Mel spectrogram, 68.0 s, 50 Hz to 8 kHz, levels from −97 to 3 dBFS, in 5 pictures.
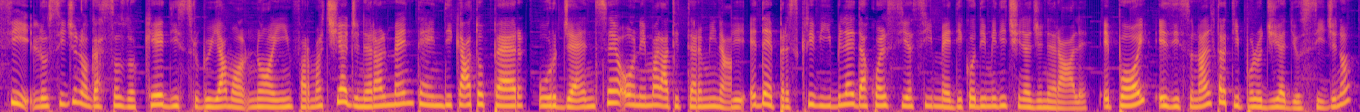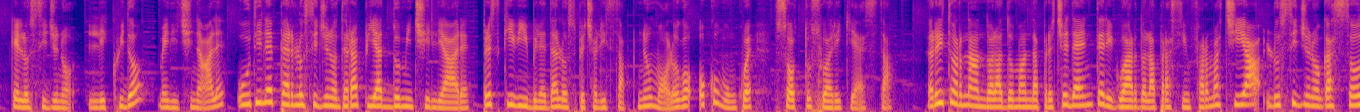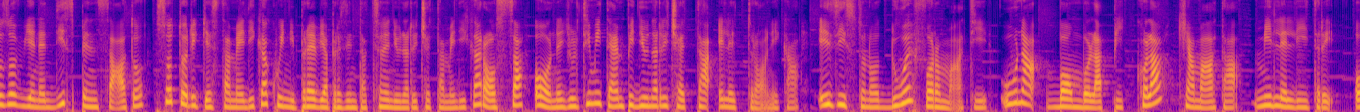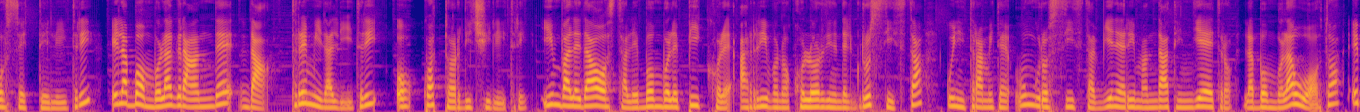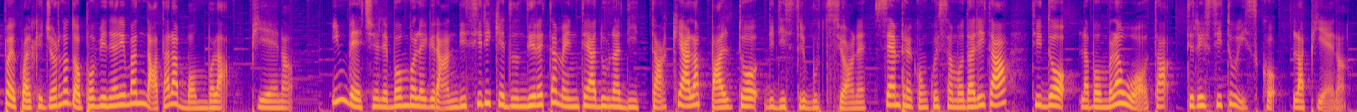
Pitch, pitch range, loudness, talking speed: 205 Hz, 185-240 Hz, -18 LUFS, 145 wpm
